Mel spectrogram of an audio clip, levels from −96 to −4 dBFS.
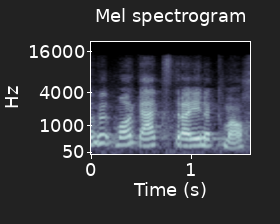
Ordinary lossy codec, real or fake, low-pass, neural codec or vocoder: AAC, 48 kbps; fake; 14.4 kHz; autoencoder, 48 kHz, 32 numbers a frame, DAC-VAE, trained on Japanese speech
